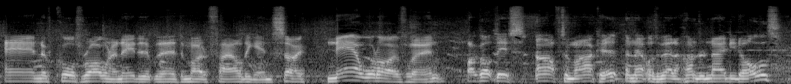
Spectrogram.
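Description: A man's voice: medium pitch, fairly even intonation, brisk, a bit bright, a little hiss or hum. Laid-back Australian man explaining things. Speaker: sailing vlogger. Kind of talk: casual explanatory vlog talk. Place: aboard a small sailboat, in the cabin and on deck.

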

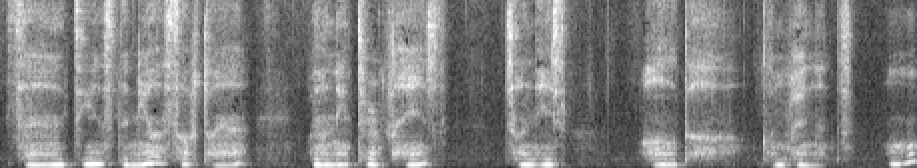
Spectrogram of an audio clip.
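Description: A woman doing an ASMR roleplay as a repair technician, murmuring softly with short hums, very close on a binaural microphone. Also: high voice, flat delivery, slow, pauses often, background noise. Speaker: ASMR host. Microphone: close binaural ear microphone.

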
